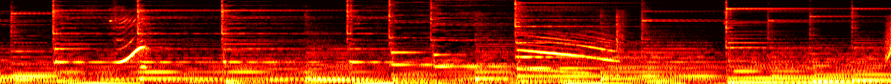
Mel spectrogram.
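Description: Children's cartoon background music with tinkling notes, overlaid with sliding sound effects: a quick rising swoop just before a second in and a cluster of falling swoops about three seconds in.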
